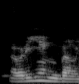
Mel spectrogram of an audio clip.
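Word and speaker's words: Odeyingbo: Is it Oda Yingbo? Did I say that correctly? Did I pronounce that correctly? Oda Yingbo, yeah.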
